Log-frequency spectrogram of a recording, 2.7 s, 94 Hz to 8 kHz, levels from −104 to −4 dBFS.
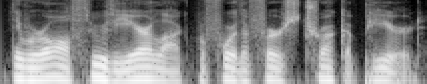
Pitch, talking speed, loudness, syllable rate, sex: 105 Hz, 270 wpm, -15 LUFS, 6.8 syllables/s, male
